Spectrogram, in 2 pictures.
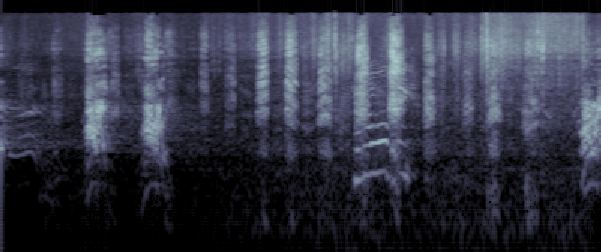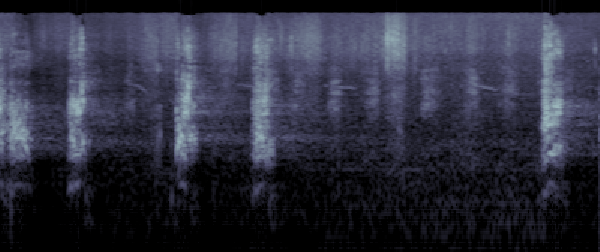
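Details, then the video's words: Eskie, the American Eskimo Dog of the Spitz family, barking in short bright bursts at irregular intervals, some with a whiny rising edge, while a person talks quietly in the background. "AMERICAN ESKIMO DOG"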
